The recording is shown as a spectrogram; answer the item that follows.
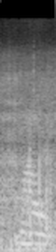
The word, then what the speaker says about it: Mollie: M-O-L-L-I-E, the initial B, and Sesso is the last name, S-E-S-S-O. – And what does the B stand for? – Bell, Molly Bell. – All right, you want to spell that too? – B-E-L-L-E.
